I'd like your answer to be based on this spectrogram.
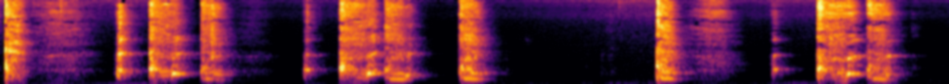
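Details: A young woman coughing during a Korean livestream, saying she has a cough and wishing it would stop: repeated bouts of harsh coughing, about a dozen coughs in short clusters separated by pauses.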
